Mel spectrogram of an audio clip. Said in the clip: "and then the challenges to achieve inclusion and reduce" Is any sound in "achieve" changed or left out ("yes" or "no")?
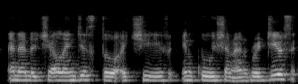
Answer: no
